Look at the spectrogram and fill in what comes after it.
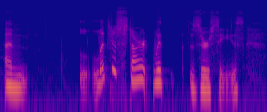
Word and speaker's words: Xerces: And today I am joined by Matthew Shepherd, a communications director for Xerces. Did I say it right, Matthew? – You did, yeah.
